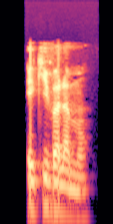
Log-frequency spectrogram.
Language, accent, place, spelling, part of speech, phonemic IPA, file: French, France, Lyon, équivalemment, adverb, /e.ki.va.la.mɑ̃/, LL-Q150 (fra)-équivalemment.wav
- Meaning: equivalently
